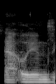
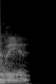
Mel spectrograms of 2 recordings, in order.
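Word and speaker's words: ATLiens: And now I know it's supposed to be like Atlanta, ATL, but is it pronounced Atlians? – Atlians, yeah. – Atlians. Okay, that's what I thought.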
